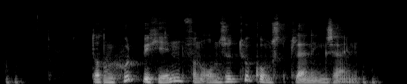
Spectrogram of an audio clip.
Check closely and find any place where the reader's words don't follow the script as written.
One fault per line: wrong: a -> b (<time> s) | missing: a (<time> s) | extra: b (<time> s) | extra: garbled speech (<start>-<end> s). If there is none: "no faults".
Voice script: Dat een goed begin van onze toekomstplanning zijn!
no faults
